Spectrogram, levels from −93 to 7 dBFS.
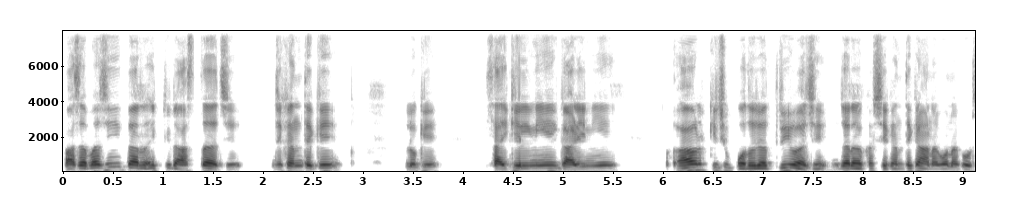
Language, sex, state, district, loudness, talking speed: Bengali, male, West Bengal, North 24 Parganas, -24 LUFS, 145 wpm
